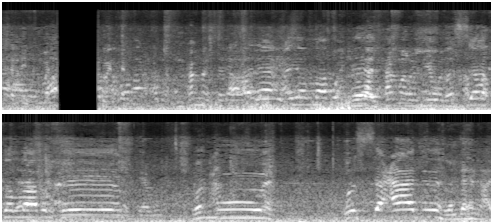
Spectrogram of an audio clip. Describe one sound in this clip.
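An older man speaks loudly and with animation, close by.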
